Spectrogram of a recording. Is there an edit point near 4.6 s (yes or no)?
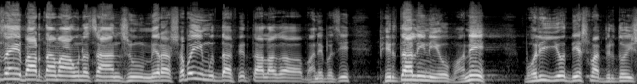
no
